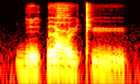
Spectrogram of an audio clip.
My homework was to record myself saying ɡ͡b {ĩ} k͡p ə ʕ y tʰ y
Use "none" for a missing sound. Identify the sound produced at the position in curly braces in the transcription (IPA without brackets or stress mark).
ĩ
